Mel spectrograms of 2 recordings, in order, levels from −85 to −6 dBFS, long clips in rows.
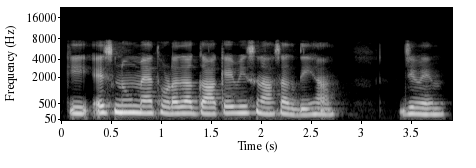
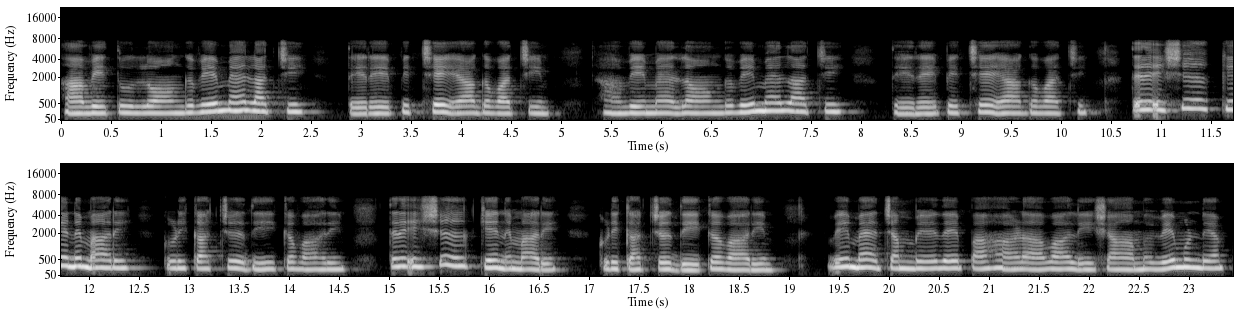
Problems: background sounds at intervals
